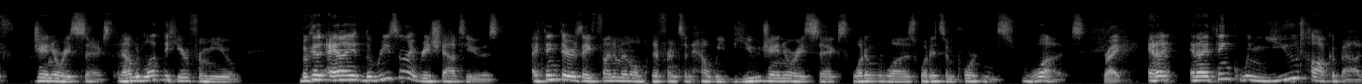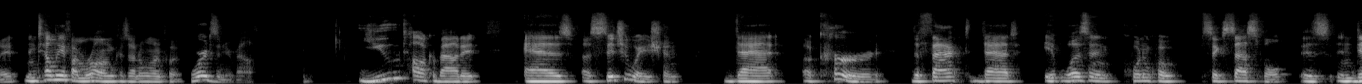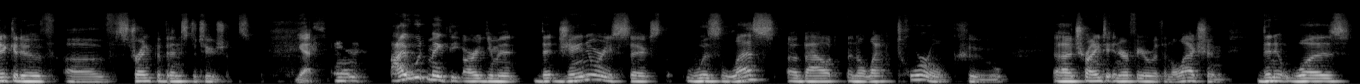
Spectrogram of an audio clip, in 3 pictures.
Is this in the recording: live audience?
no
